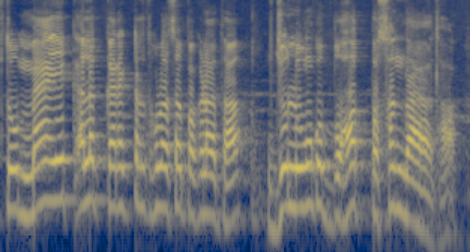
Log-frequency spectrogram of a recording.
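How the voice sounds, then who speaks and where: Speaking in a high voice, an actor from Bihar, India, with Maithili as his first language gives measured, reflective interview answers. Pauses come often.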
